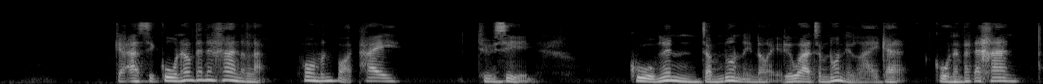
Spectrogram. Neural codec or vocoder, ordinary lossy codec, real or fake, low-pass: codec, 16 kHz, 0.8 kbps, ZipCodec; MP3, 32 kbps; fake; 7.2 kHz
